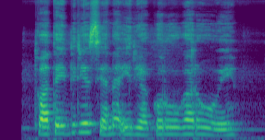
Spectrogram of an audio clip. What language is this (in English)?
Kikuyu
